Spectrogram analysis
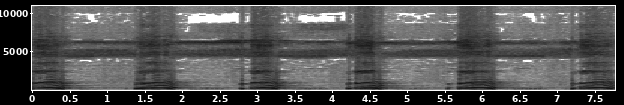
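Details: Repeated bellowing orangutan calls, each a curved, rising-falling harmonic groan followed by softer buzzy rumbles, set against a continuous high-pitched drone.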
